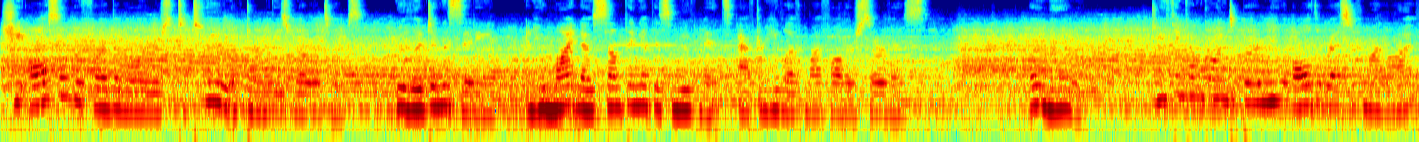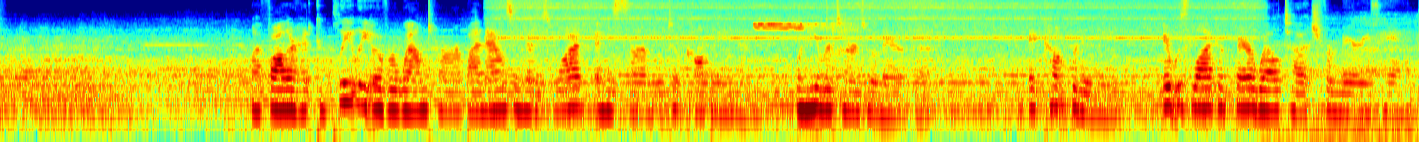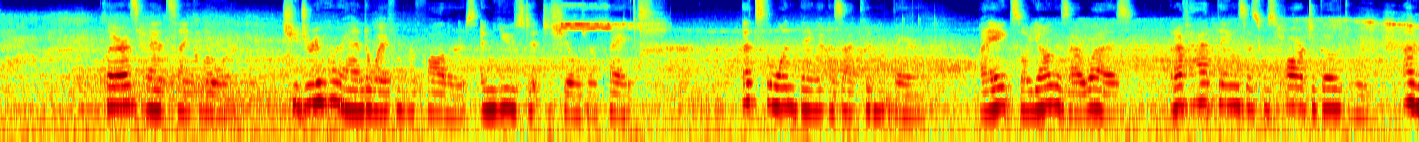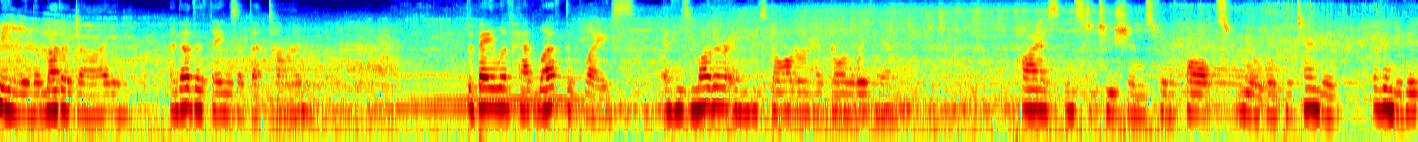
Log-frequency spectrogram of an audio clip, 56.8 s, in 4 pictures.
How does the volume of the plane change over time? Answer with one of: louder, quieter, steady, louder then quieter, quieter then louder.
quieter.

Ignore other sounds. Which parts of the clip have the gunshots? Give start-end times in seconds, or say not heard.
not heard.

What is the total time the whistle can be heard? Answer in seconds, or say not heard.
2 s.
